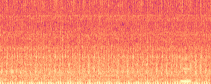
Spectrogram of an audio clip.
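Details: Petrol engine idling rough with an uneven stumbling misfire, running fine only when a plug lead is left arcing; new spark plugs fixed it.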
